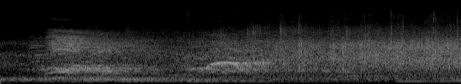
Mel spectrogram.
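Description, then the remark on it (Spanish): An audience applauds, a dense, steady clatter of many hands that swells slightly partway through and keeps going, with scattered voices calling out beneath it. “Apláudale más fuerte, por favor, hágalo a él.”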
